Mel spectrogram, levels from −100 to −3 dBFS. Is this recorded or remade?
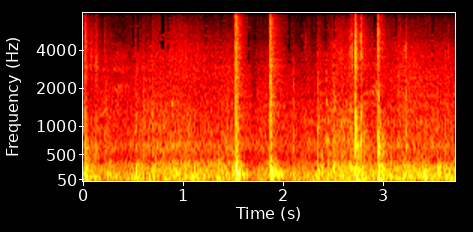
recorded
